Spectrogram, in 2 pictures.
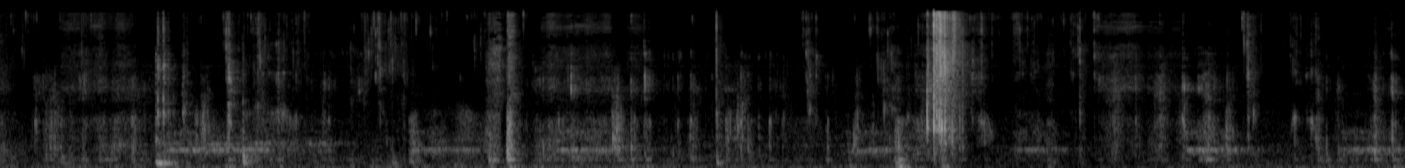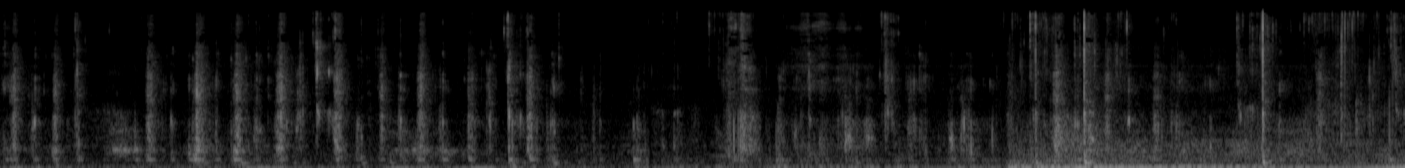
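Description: Close-miked eating sounds: chewing and biting of rice with yogurt curry (kadhi chawal) eaten by hand, many small wet mouth clicks and smacks. One much louder sharp crunch about nine seconds in, and a low rumble joins near the end.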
